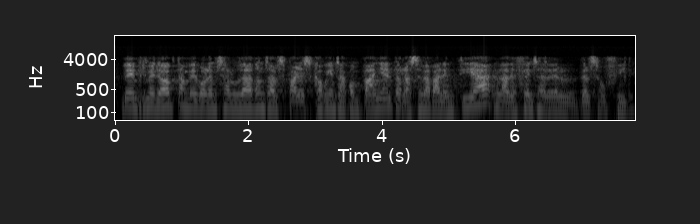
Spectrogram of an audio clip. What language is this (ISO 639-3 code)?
cat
